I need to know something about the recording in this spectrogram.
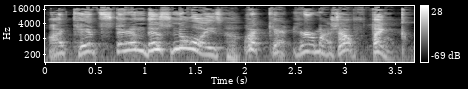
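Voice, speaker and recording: A fussy storybook clockmaker, acted out by a man, pitched well above a normal talking voice. He is easily flustered and exclaims in a plaintive, dramatic, swooping way. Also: animated, slow, fairly bright tone, full character voice. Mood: exasperated.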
